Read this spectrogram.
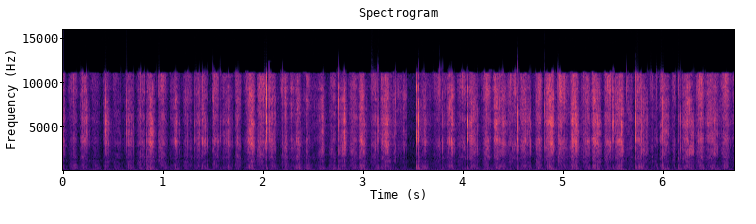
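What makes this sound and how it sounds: Long green and black acrylic nails scratch and rub along the edge of a solid, flat wooden ruler held just above a table. The result is a dense, bright, raspy scratching made of quick, overlapping strokes, with almost no low end. It keeps up steadily throughout, apart from a brief dip around the middle.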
